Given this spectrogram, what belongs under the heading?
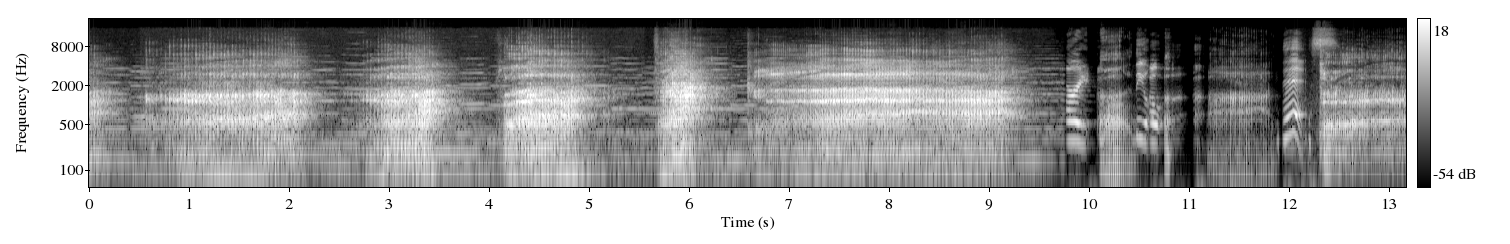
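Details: A string of about five long, loud, drawn-out voiced belches, then short choppy sounds, over background music; burping.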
